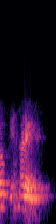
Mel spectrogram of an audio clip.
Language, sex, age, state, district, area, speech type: Marathi, female, 45-60, Maharashtra, Yavatmal, urban, conversation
